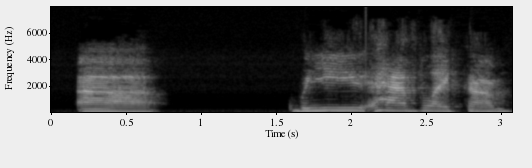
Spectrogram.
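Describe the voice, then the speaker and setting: The speaker is a woman with a non-native accent. Her pitch is fairly low and her intonation fairly even. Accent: foreign accent, self-conscious of it. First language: not English. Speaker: former juror. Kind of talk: interview. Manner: halting.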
